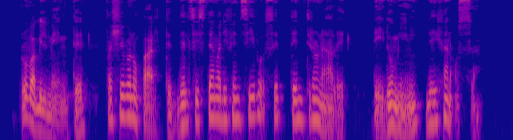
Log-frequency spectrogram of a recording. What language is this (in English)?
Italian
